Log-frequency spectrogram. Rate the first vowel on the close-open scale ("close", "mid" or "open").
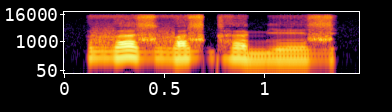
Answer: mid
